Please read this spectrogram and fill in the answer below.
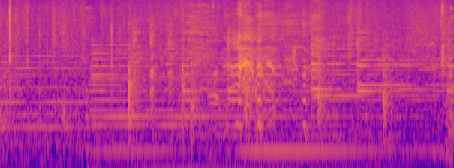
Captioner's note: laughter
